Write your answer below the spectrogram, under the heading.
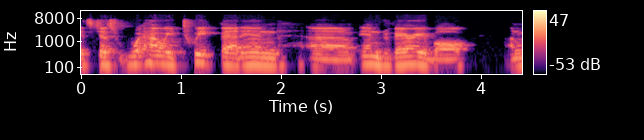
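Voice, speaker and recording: A plain, everyday voice: a man with an American accent, medium pitch and ordinary pitch variation. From Wyoming, US. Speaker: entrepreneur and podcast host. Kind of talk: interview answers, business advice. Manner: frequent fillers and restarts.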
